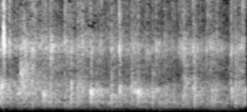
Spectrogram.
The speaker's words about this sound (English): Those of you that are joining us online, can everybody clap really loud for the online group?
